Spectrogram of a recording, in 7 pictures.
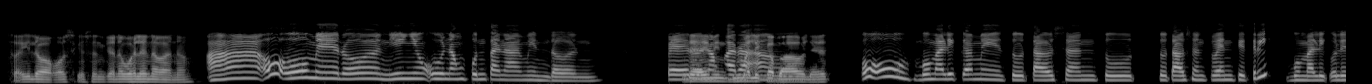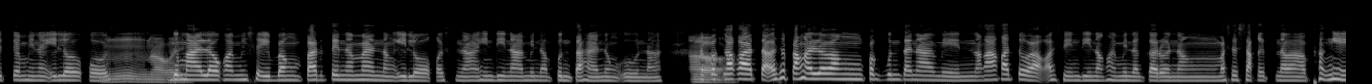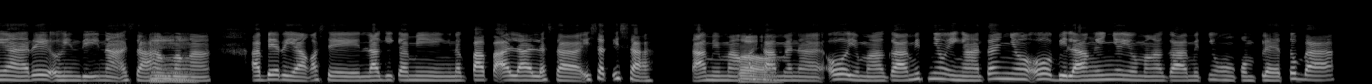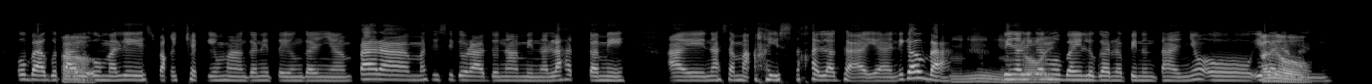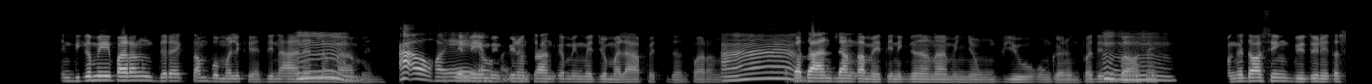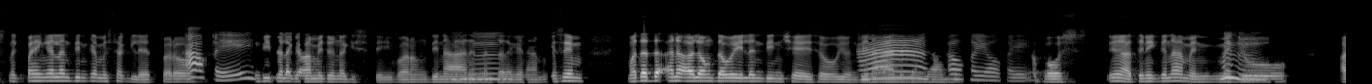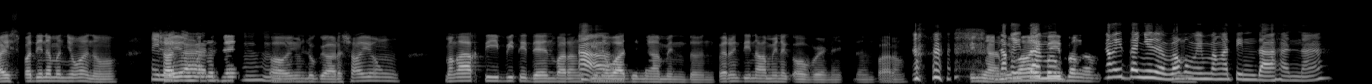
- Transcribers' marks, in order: chuckle
- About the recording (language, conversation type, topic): Filipino, unstructured, Ano ang pinakamasakit na nangyari habang nakikipagsapalaran ka?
